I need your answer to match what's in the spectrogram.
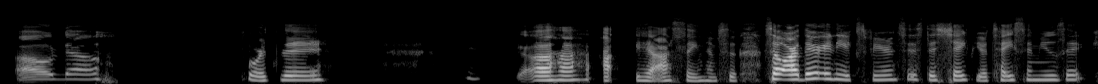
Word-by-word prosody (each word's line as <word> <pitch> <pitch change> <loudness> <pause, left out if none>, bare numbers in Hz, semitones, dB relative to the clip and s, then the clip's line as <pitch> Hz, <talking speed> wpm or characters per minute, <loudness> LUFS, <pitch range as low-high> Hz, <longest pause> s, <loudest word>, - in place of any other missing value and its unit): Oh, 120 - -6
no. 235 0 -8 1.5
Poor 190 -6 -2
thing. 200 +2 -3 1.9
Uh-huh. 200 +3 +3
I 180 - +2 0.2
yeah, 180 -2 -1
I've 180 +1 -3
seen 170 -1 -8
him 170 -1 -9
too. 175 -1 -10 0.3
So, 245 -2 +8
are 225 0 +11
there 255 +4 +4
any 245 -3 0
experiences 210 +2 -8
to 200 - -3
shape 205 +2 -4
your 175 -1 -6
taste 200 +4 -5
in 210 - -5
music? 210 +4 -6
205 Hz, 120 wpm, -25 LUFS, 190-225 Hz, 1.9 s, are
